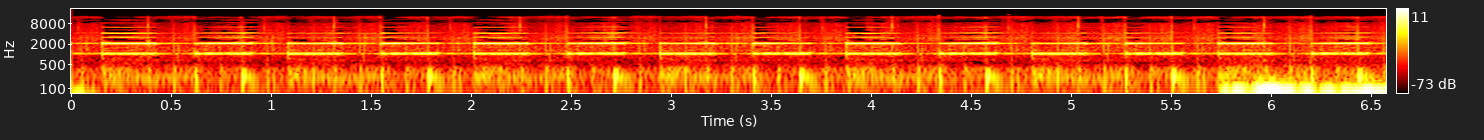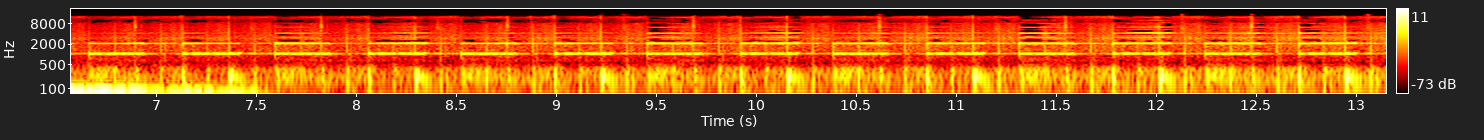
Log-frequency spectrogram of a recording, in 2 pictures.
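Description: Techno in a DJ mix, in a breakdown: a high synth beep repeats about three times a second over ticking percussion, with the deep bass and kick dropped out. A low bass swell comes back briefly about six seconds in.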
